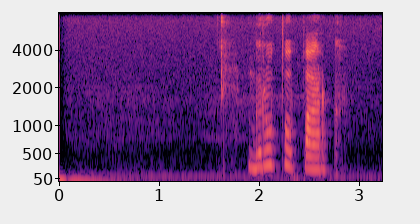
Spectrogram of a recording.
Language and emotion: Russian, neutral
